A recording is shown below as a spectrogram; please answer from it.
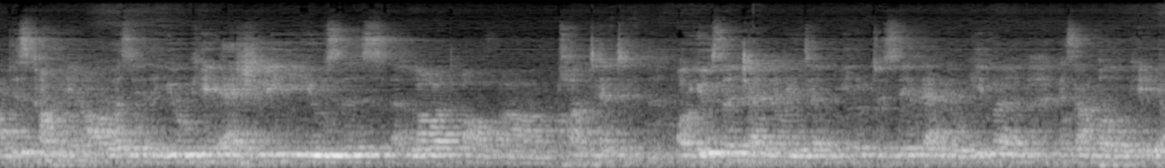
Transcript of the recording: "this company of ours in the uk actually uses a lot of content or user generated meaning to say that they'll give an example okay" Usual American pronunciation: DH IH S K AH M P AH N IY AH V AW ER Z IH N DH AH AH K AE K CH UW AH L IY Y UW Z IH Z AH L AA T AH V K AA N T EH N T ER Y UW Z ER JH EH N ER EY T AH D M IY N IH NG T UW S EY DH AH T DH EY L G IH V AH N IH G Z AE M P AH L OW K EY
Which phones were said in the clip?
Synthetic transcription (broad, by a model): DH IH S K AH M P AH N IY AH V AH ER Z IH N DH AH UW K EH K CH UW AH L IY Y UW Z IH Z AH L AA T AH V K AA N T EH N T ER Y UW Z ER JH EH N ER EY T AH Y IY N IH T UW S EY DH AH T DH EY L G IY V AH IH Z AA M B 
